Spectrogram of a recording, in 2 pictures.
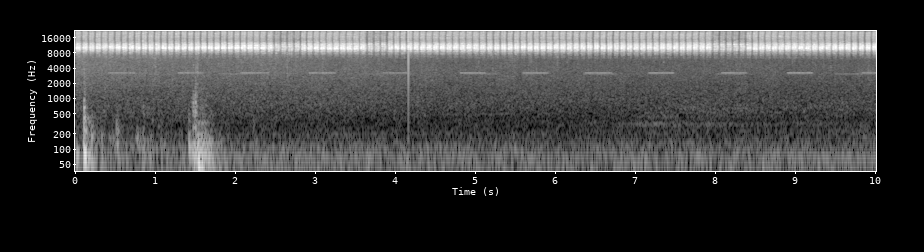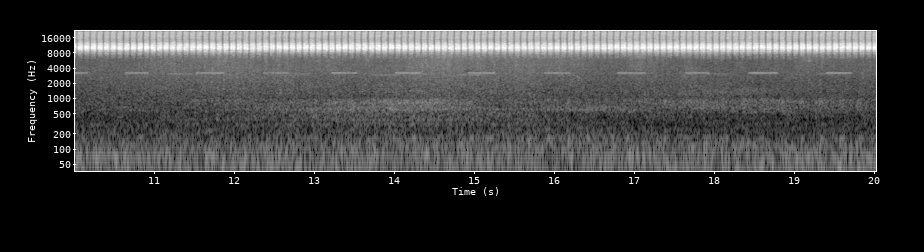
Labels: Are people singing?
no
